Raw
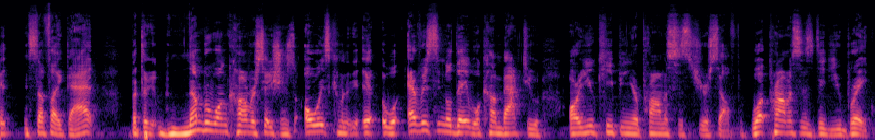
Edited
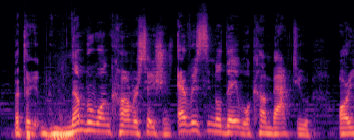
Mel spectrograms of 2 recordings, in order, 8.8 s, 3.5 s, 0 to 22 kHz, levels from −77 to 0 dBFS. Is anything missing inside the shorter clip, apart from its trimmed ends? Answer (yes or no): yes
